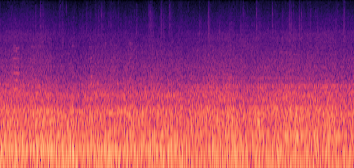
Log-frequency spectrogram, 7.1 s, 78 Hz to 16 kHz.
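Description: Scania Enviro 400 double-decker bus heard from inside the passenger saloon while cruising at speed: a steady low engine drone mixed with road noise, with no change in pace.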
